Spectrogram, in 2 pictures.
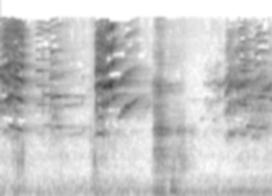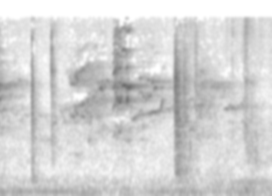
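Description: Birds chirping and twittering in several short bursts of high, warbling calls, with a few faint clicks over a low steady hum.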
